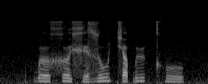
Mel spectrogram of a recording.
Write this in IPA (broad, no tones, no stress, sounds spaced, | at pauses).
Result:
ɓ ɵ x ɵ xʲ ɐ z u c ɐ ɓ ʉ kʰ u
